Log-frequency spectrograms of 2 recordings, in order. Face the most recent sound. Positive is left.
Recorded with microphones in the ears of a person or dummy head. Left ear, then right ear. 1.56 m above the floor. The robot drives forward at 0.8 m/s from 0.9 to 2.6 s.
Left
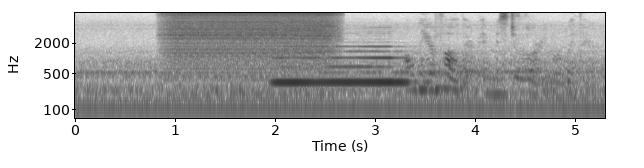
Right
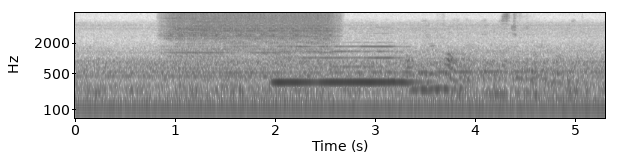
turn(degrees=65)  # may be behind; listen again after turning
